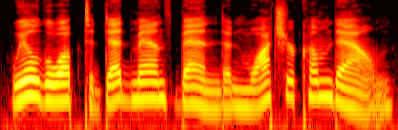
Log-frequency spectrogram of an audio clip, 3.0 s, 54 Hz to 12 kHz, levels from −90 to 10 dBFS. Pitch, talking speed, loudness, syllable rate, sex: 170 Hz, 240 wpm, -17 LUFS, 4.2 syllables/s, female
